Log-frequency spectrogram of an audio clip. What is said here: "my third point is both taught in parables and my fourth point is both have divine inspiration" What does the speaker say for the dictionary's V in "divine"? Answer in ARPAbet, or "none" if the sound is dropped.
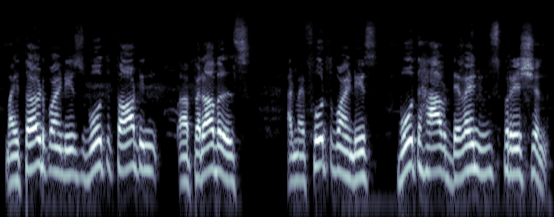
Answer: V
